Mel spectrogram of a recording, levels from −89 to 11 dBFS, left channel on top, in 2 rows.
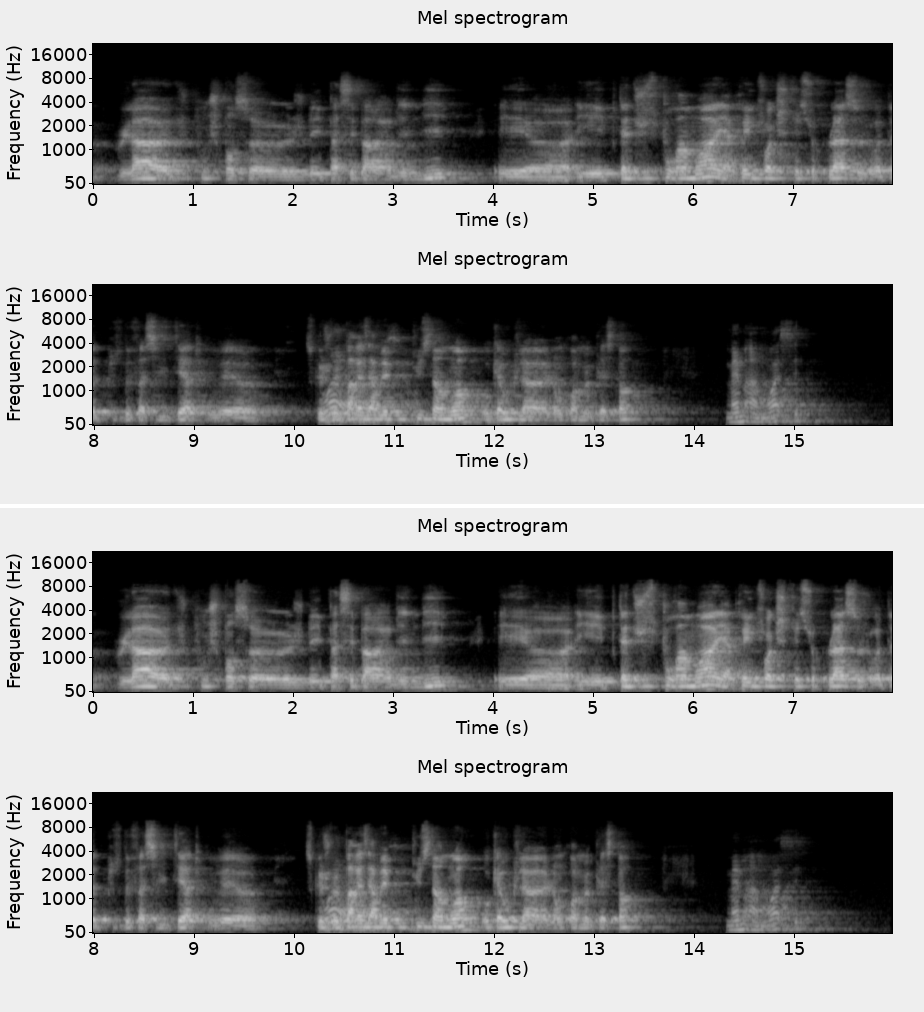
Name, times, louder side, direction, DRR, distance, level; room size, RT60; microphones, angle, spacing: voice 1, 0.0-3.6 4.0-9.7 10.2-13.4, right 2 dB, 40° right, 9 dB, 0.8 m, -20 dB
voice 2, 10.3-11.3 14.3-15.0, left 1 dB, 55° left, 4 dB, 2.0 m, -30 dB
18.0 x 9.7 x 8.0 m, 1.2 s
head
